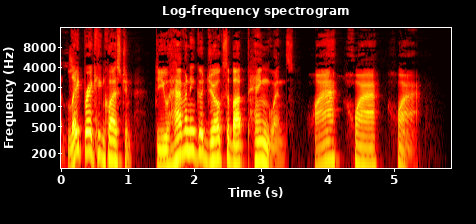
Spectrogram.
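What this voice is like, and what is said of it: Special question-reading voice. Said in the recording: “doing my question reading voice ... I'm doing the question reading voice.”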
